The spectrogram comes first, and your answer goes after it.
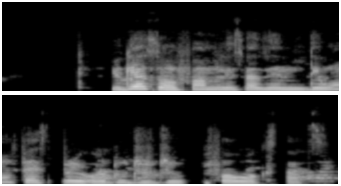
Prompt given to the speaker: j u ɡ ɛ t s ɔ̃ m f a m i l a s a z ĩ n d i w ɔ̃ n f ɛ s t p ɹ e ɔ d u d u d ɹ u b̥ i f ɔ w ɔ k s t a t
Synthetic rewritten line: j u ɡ ɛ t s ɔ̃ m f a m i l i s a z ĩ n d e w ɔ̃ n f ɛ s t p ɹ e ɔ d u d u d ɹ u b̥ i f ɔ w ɔ k s t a t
